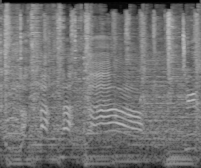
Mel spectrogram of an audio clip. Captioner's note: laughter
